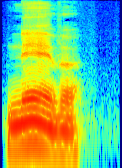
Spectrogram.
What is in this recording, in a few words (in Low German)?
"näwe", kaevels platt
